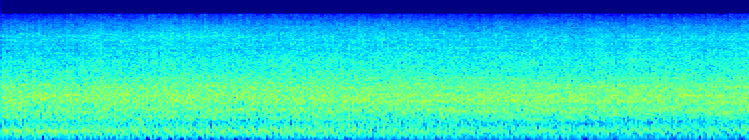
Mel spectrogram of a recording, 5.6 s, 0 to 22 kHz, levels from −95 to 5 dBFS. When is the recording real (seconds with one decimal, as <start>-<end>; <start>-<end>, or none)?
0.0-5.6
